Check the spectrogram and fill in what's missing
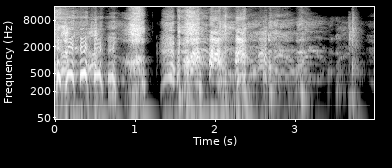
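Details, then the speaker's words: A burst of several quick coughs, turned away from the microphone, from an adult who is sick with an illness, during a podcast conversation about coughing and sniffing. "what did you think of how I handled myself when I was coughing there then"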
